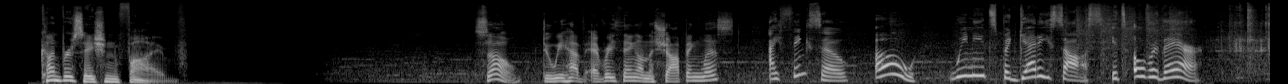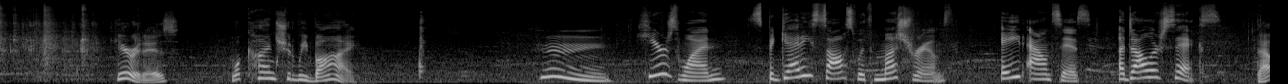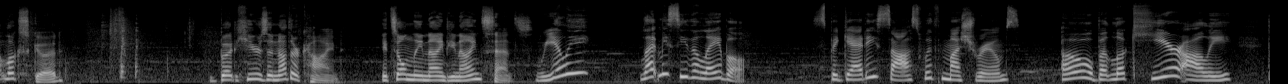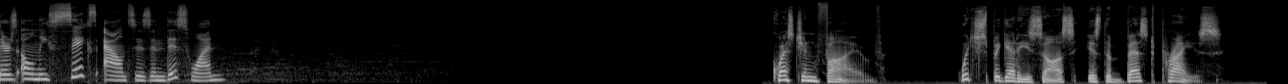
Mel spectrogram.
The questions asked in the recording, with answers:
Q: Which spaghetti sauce is the best price?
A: The 8-ounce size for $1.06 is the best price.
